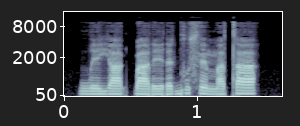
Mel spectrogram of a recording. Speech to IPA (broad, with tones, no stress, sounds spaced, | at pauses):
w e˧ j a˧ k͡p a˧ ɾ e˧ ɾ ɛ˧ ɡ u˦ s ɛ̃˦˨ m a˨˦ t a˦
